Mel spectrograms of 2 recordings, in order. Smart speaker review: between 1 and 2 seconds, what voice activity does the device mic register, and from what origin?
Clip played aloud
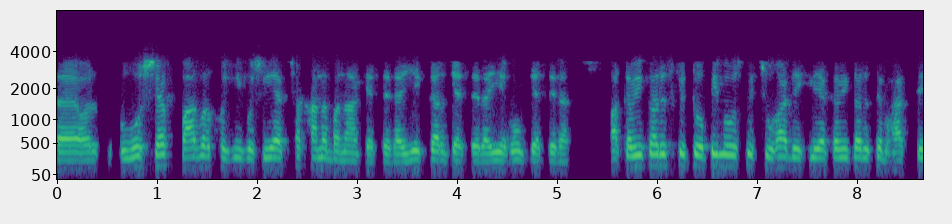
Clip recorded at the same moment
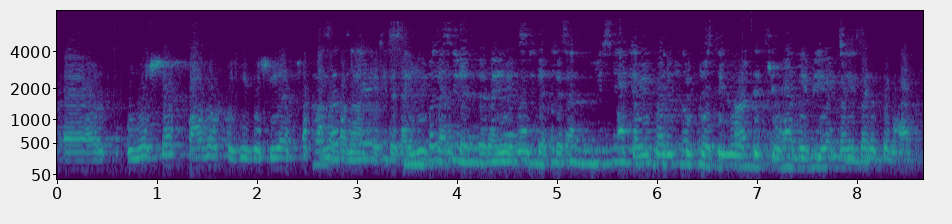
echo only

